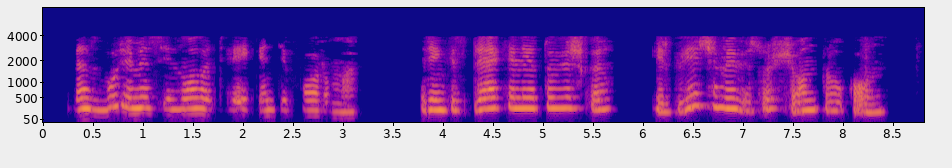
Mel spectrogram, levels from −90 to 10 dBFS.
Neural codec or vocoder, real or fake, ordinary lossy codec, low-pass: none; real; AAC, 16 kbps; 7.2 kHz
